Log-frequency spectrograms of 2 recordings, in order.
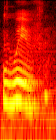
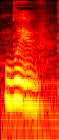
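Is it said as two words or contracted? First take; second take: contracted; contracted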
